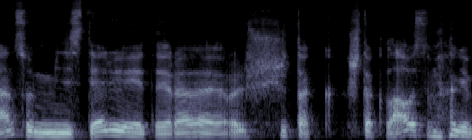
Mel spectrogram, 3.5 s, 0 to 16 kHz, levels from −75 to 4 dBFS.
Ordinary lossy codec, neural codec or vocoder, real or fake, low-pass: Opus, 24 kbps; vocoder, 44.1 kHz, 128 mel bands every 256 samples, BigVGAN v2; fake; 14.4 kHz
